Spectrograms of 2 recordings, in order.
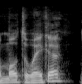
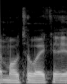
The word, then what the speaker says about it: Motueka: Muteka. I don't know how to pronounce it, but oh, hang on. Oh, Motueka. Yeah, there we go. – Yeah, Motueka. Yeah.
